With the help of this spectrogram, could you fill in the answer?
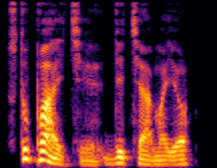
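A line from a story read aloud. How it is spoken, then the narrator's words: Weighty, solemn voice. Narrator (Russian): молвила мадам Бонатар значительным голосом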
